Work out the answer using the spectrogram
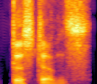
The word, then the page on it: distance: American English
